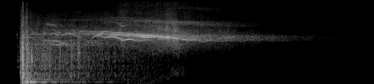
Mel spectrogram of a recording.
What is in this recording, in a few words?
Bow Shot Arrow Rain; Weapons; Josalfar Bow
